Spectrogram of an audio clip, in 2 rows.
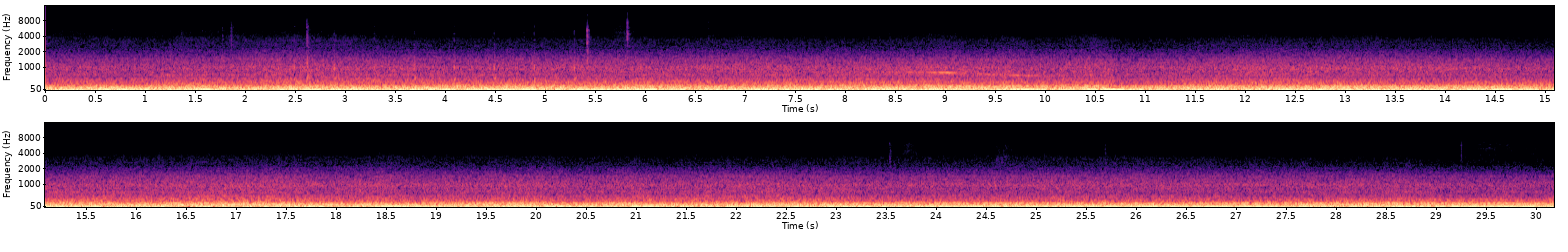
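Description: Steady cabin noise of a 2023 Citroën C5 Aircross cruising at motorway speed: a deep, even rumble of tyres on the road and wind, over the hum of its 1.2-litre three-cylinder petrol engine.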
